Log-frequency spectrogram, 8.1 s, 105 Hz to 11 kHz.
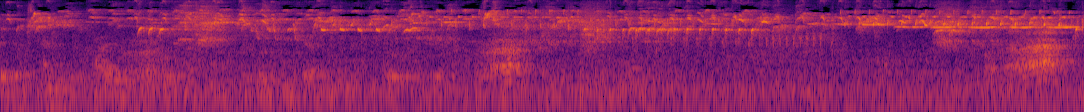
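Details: Several caged canaries, Spanish Timbrado and Gloster breeds, singing at a bird shop on April 9, 2016; overlapping fast trills and bright whistles run without pause, with shifting high rolls throughout.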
